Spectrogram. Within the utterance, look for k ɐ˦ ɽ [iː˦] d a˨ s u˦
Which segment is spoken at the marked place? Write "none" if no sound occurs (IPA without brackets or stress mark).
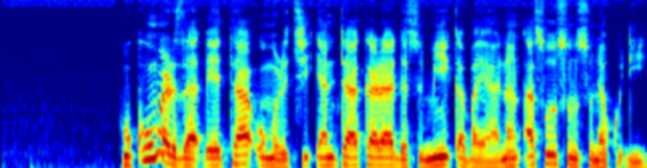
aː˦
